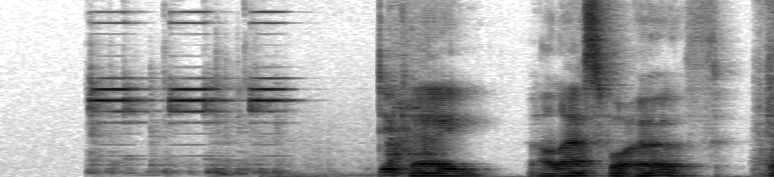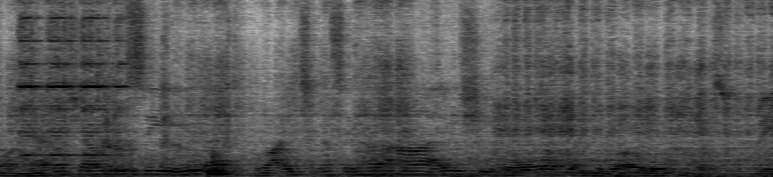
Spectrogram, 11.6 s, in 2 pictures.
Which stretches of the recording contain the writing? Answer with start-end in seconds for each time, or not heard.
5.7-11.5.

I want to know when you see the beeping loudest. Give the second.
6 s.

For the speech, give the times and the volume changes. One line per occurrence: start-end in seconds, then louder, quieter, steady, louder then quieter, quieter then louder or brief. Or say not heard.
2.8-11.5 steady.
